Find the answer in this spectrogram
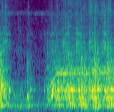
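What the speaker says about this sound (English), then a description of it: "you should not have any problem with the machine to sew it through" Sewing machine running steadily as it stitches through a soft, slightly bulky quilt block for a Christmas tree skirt, a close, continuous mechanical whir with no talk.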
